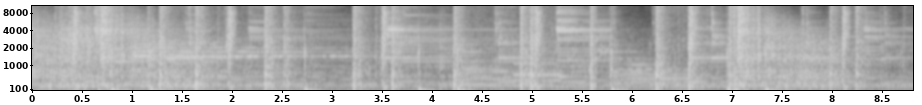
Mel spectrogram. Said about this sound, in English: Was that fireworks or gunshots that just went off? I was shooting my gun at the fireworks.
